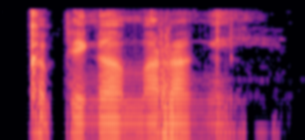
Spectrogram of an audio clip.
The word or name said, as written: Kapingamarangi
